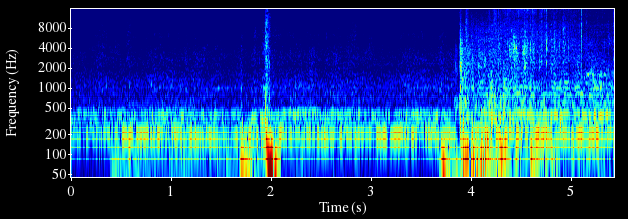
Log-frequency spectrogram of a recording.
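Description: Bees buzz around a hive in the Valheim survival game with a steady, close droning hum, broken by a sharp hit early on and a rustling burst partway through.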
